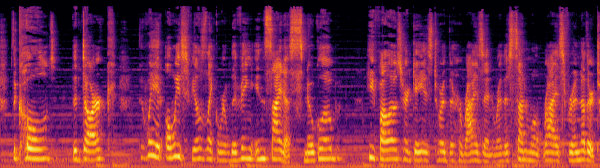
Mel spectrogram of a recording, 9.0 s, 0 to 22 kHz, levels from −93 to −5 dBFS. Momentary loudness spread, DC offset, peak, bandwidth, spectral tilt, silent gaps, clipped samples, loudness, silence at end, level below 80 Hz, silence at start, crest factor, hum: 9 LU; under 0.1%; 0 dBFS; 19 kHz; -3.5 dB/octave; none; under 0.1%; -18 LUFS; 0 s; -40 dBFS; 0 s; 18 dB; none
